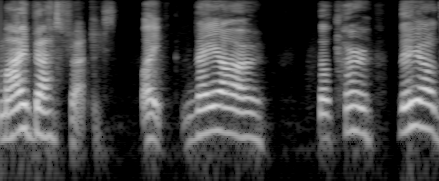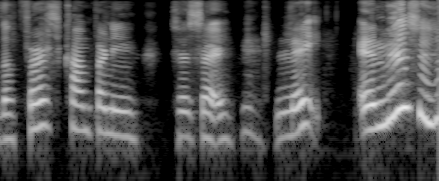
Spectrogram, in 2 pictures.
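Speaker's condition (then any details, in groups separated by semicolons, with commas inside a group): Cerebral palsy; present from birth, severe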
